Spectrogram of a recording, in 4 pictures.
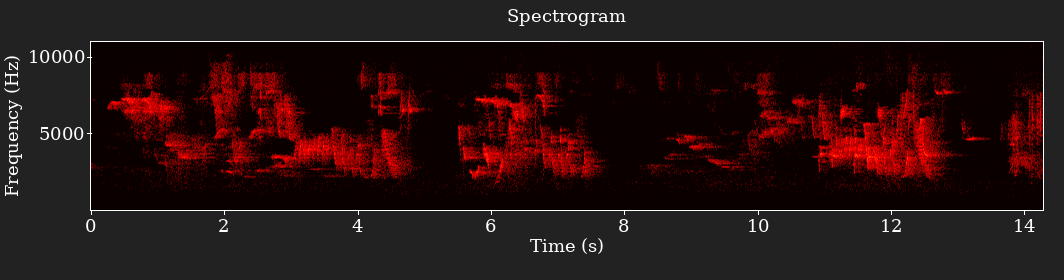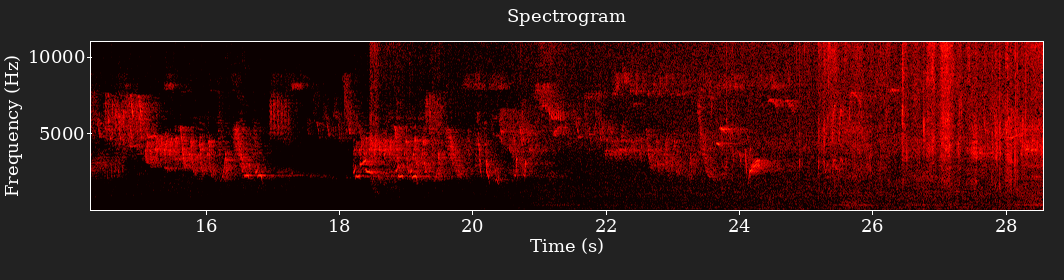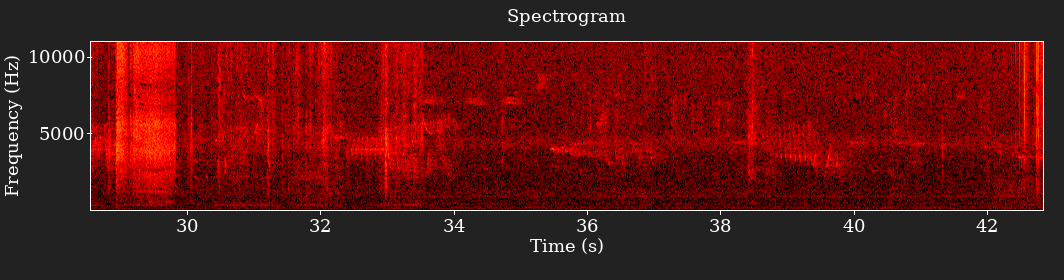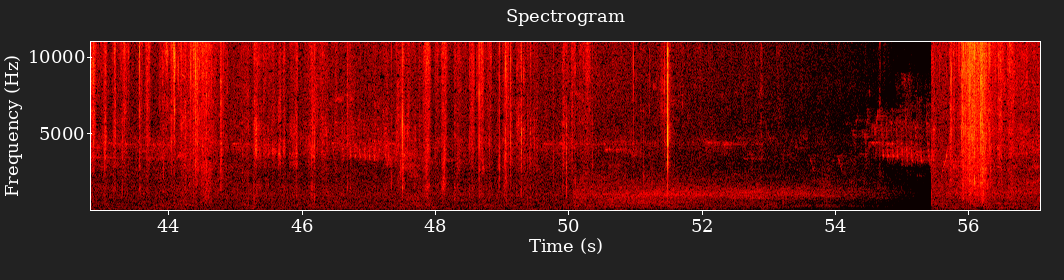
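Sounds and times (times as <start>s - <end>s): room hiss: 21.5s - 53.7s
small clicks and rustles: 24.8s - 33.7s, 42.4s - 51.6s, 55.5s - 57.0s.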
